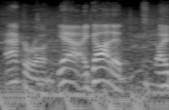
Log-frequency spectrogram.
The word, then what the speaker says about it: Acheron: In case you were wondering, Acheron is pronounced Acheron.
